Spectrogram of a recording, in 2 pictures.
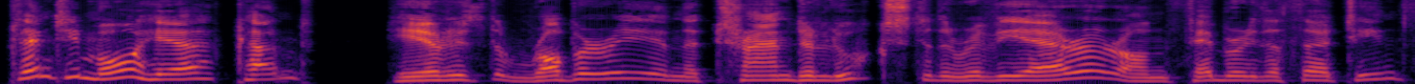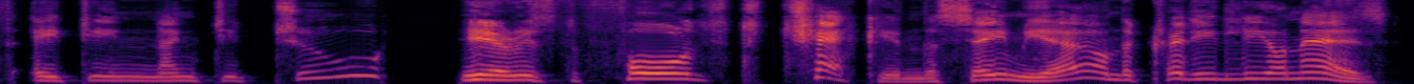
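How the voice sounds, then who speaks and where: A man voicing a sharp, commanding detective in an audiobook, coolly taunting, with deliberate, teasing emphasis. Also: a little high, animated, no echo, voice pushed up. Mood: accusing. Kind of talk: audiobook character acting.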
